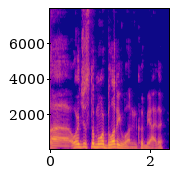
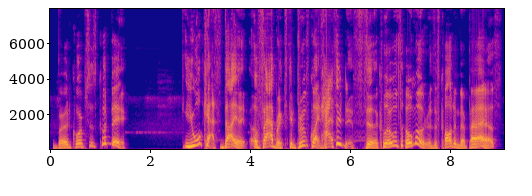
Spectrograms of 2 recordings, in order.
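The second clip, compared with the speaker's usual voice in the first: higher lisping know-it-all; nerd voice; 6 semitones higher than usual. Pretend. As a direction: read it like a nasal nerd. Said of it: "the lisp was a very big nerd indicator".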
